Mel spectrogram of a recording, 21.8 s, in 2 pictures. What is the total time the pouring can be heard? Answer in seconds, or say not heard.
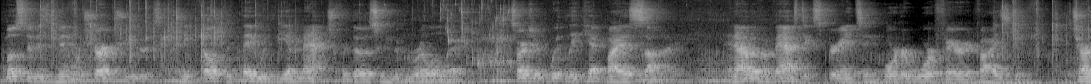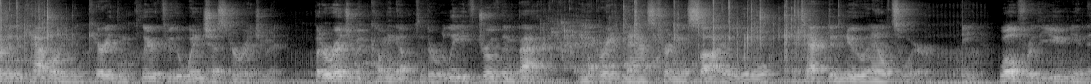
3 s.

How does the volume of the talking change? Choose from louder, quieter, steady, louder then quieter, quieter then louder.
steady.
